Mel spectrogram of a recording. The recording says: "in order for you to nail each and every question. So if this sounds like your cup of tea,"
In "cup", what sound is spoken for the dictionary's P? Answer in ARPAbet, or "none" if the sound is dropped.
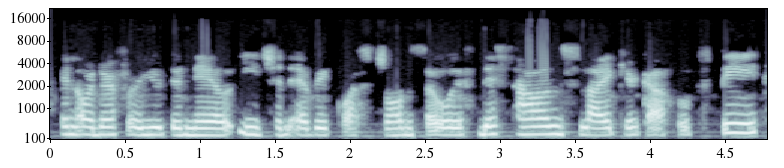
F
